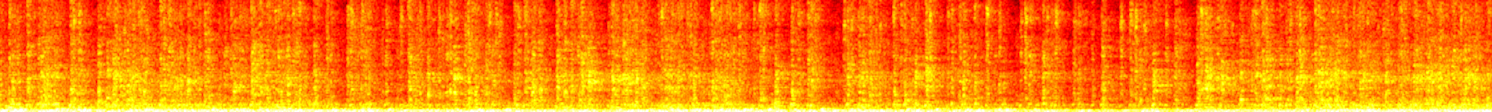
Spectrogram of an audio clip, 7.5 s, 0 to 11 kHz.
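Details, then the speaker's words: Shelby Cobra with Ford 427, first start in nearly a decade: loud unmuffled V8 idle with a lumpy, uneven beat that won't settle. Rough idle; a major vacuum leak is suspected from the carburetors left on the intake, not confirmed. "you know we did not remove the carbers off the intake so it sounds sounds like it's got a major vacuum leak"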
